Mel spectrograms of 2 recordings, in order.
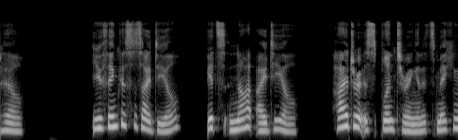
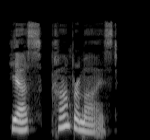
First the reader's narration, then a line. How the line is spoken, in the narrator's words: said Hill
